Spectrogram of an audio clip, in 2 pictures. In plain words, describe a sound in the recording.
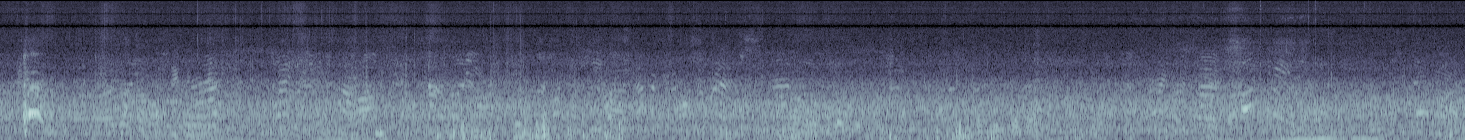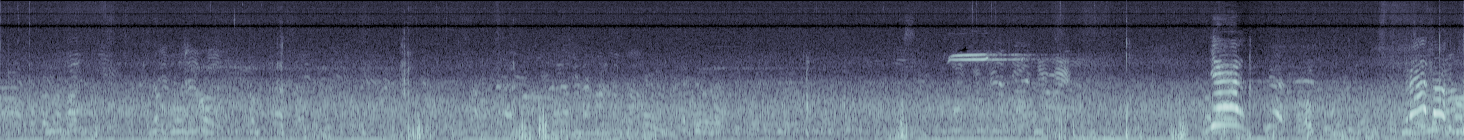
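Young football players shout to each other across an open pitch.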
